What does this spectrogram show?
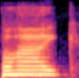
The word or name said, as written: pohárik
